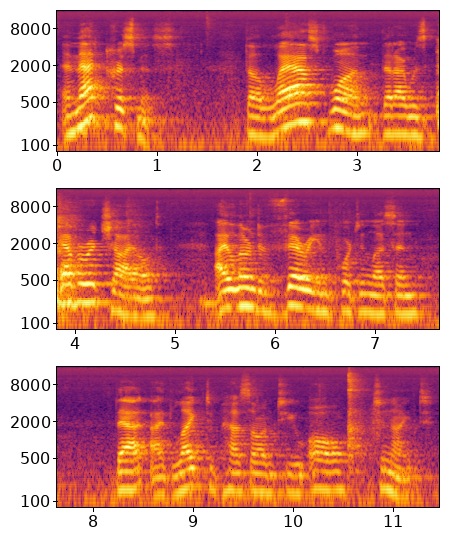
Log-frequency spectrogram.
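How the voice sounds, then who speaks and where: A woman giving an expressive, emphatic live reading of a memoir story on a stage, with a roomy sound and faint noise. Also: deep voice, a little slow. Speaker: reader at a live storytelling show. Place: theatre stage at a live show.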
